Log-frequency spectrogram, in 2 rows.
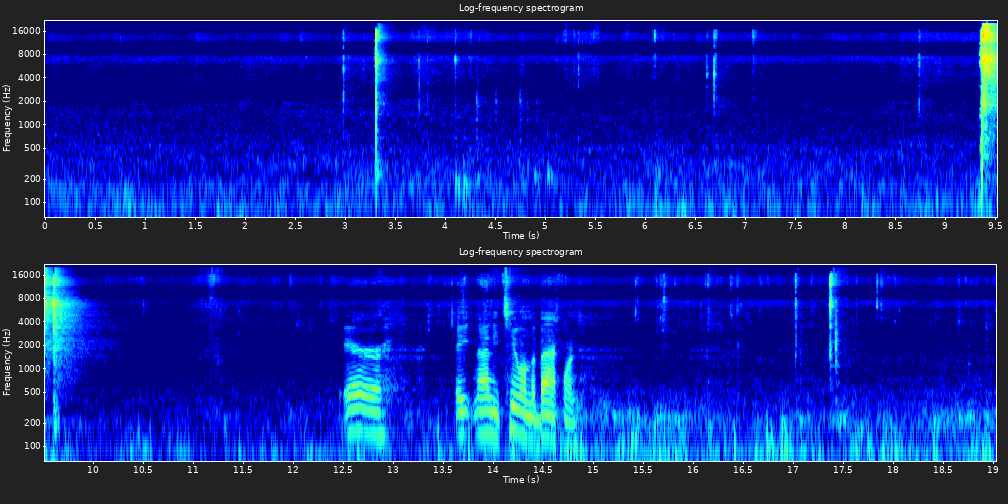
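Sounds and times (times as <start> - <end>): air rifle shot: 9.4 - 10.1.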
